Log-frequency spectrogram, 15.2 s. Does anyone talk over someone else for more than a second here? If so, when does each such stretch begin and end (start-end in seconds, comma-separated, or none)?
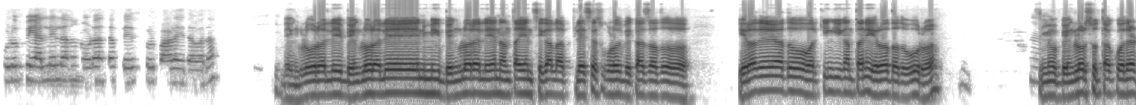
none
